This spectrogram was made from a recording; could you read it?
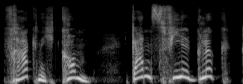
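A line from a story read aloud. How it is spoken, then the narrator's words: Calling out. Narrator (German): rief Barbe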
